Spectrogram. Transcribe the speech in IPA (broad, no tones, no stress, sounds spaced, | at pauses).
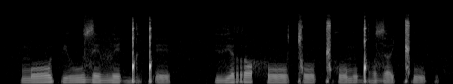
m oː pʲ uː z e v e ɡ͡ǃ ɨ ǃʼ e | vʲ ɐ r ɔ h oː ǀ oː ǁʰ o m ɡ͡ǃ ɔ z ɐ e̯ ǁ u p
